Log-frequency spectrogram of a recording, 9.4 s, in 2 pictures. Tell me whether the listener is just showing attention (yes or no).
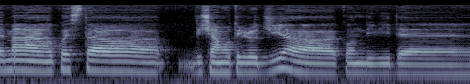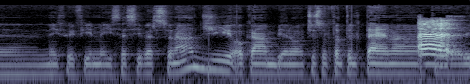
no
